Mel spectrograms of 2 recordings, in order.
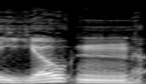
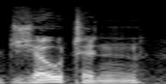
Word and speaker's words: Jotun: says it now so every time I say yotan I also correct it to the improper Jotun because so many other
